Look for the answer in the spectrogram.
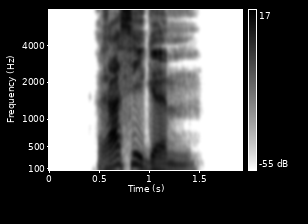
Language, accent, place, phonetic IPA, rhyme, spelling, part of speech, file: German, Germany, Berlin, [ˈʁasɪɡəm], -asɪɡəm, rassigem, adjective, De-rassigem.ogg
- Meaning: strong dative masculine/neuter singular of rassig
